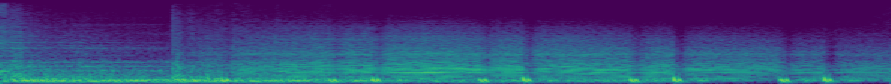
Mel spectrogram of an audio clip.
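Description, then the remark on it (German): A steady, booming heartbeat thumps in a repeating double-beat rhythm over a low, sustained hum, loud with no voices. “Je niedriger dein Puls, desto höher ist die Chance auf den Sieg.”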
